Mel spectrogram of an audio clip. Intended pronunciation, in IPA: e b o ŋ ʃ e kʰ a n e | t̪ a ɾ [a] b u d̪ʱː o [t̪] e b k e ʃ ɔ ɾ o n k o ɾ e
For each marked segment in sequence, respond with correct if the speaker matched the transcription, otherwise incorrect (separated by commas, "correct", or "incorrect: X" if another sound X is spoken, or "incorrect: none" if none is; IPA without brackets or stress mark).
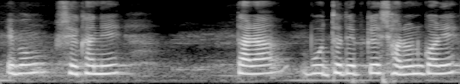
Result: correct, incorrect: d̪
